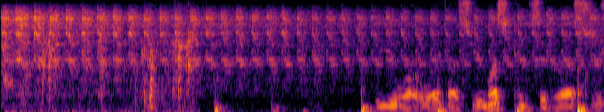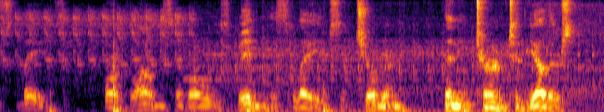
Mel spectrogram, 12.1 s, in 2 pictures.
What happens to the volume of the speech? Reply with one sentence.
The loudness of the speech goes up.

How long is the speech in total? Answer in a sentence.
You can hear the speech for 8 seconds altogether.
